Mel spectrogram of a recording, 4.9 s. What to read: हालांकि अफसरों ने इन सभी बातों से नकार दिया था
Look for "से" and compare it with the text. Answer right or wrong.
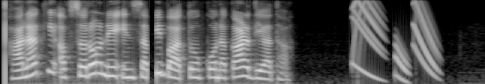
wrong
